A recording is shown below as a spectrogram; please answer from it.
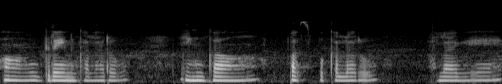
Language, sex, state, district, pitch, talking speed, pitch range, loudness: Telugu, female, Andhra Pradesh, Annamaya, 185 Hz, 95 wpm, 180-195 Hz, -23 LUFS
